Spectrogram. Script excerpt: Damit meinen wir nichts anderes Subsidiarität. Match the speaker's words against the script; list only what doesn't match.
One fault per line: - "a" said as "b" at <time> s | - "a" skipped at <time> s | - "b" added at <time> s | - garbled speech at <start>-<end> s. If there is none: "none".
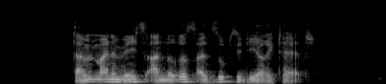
- "als" added at 2.0 s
